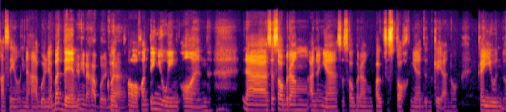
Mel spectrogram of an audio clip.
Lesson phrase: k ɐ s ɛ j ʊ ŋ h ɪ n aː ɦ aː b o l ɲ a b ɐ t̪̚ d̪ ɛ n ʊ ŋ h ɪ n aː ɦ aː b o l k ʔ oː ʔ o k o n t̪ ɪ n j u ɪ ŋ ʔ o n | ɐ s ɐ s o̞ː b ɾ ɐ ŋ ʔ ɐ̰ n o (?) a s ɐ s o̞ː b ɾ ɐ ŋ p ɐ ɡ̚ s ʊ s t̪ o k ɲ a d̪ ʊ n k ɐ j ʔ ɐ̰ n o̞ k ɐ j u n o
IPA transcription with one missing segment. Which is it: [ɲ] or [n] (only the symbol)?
ɲ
